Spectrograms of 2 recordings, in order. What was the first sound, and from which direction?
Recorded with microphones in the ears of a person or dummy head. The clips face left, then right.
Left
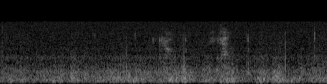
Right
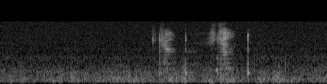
Whispering, 75° right (ahead or behind).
